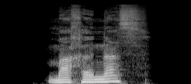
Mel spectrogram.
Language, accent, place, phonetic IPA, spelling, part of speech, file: German, Germany, Berlin, [ˌmaxə ˈnas], mache nass, verb, De-mache nass.ogg
- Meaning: inflection of nassmachen: 1. first-person singular present 2. first/third-person singular subjunctive I 3. singular imperative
